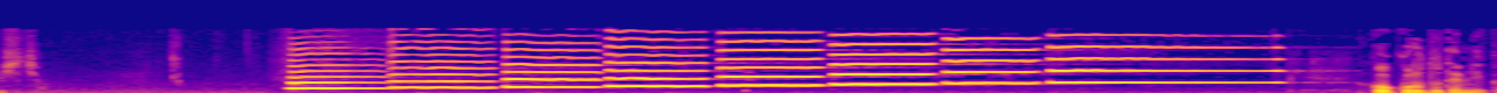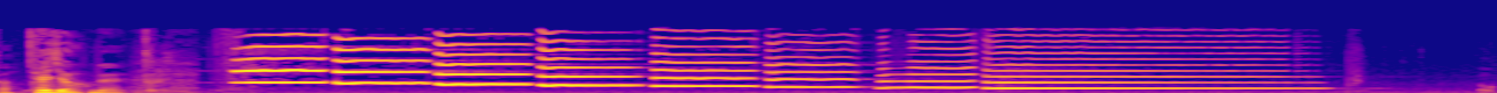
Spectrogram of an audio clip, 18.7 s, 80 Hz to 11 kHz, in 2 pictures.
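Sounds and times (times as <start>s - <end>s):
speech: 0.0s - 0.3s, 8.6s - 10.4s
leaf whistle made from a spathiphyllum houseplant leaf playing a scale: 1.8s - 8.2s, 10.8s - 17.8s.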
